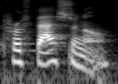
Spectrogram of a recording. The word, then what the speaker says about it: professional: on its own so the first syllable has awah Pro our second syllable is the winner it's Fe and then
